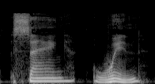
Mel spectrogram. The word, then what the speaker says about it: sanguine: Sanguine, which is pronounced as sang-win, as in sang plus win, it can be used as the crowd was hopeful that the team would win, so they all cheerfully sang win, win, win.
